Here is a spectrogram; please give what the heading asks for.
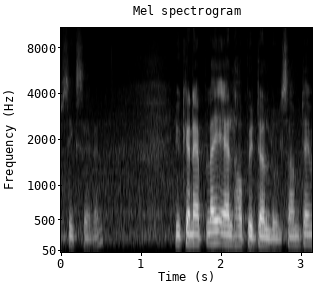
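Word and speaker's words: L'Hospital: seven you can apply l hospital rule sometime it is say l hospital rule or hospital root this s is silent so this can be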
